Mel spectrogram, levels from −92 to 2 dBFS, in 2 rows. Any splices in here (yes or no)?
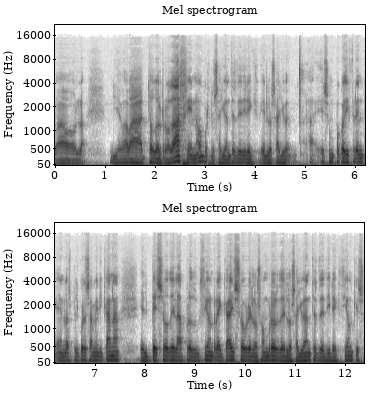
yes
